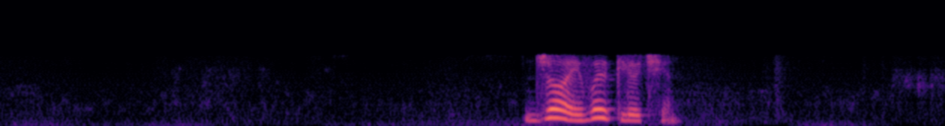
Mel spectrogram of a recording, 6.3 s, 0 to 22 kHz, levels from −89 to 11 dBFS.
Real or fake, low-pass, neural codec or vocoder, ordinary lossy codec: fake; 3.6 kHz; codec, 16 kHz, 1 kbps, X-Codec, HuBERT features, trained on LibriSpeech; none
